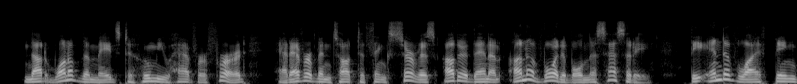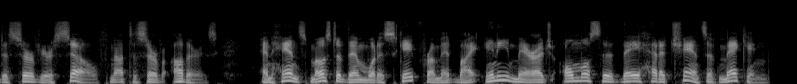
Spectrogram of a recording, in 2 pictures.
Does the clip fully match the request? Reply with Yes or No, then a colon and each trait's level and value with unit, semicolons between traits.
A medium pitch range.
No: wide, 6.1 semitones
